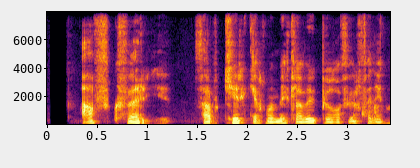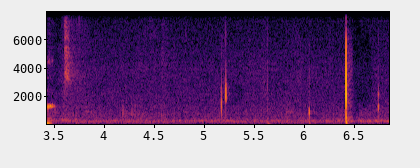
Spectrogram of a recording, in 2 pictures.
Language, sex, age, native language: Icelandic, male, 40-49, Icelandic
